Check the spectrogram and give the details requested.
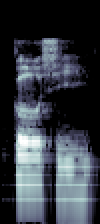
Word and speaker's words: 仍是: 第三个意思保持的意思，中文讲仍旧，闽南语讲搁是。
